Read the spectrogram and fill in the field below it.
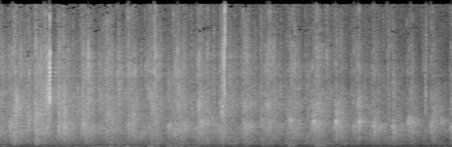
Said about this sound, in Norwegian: En stor applaus til statistene her.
